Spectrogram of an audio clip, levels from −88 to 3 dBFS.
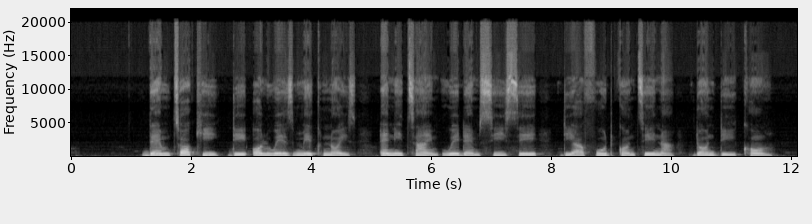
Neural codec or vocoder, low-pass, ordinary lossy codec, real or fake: vocoder, 48 kHz, 128 mel bands, Vocos; none; none; fake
